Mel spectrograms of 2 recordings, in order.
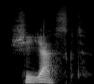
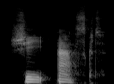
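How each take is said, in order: First: The two words run together smoothly. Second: The two words are said separately. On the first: "with linking" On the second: "without linking"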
